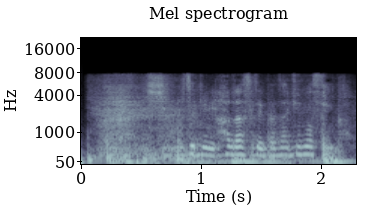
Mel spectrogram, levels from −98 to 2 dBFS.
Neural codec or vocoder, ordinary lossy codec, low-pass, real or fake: codec, 16 kHz, 2 kbps, X-Codec, WavLM features, trained on Multilingual LibriSpeech; none; none; fake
